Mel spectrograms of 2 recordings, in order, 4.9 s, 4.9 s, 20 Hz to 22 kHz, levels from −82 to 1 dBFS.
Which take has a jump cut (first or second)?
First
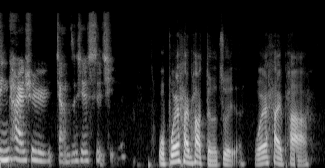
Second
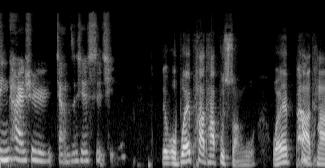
second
